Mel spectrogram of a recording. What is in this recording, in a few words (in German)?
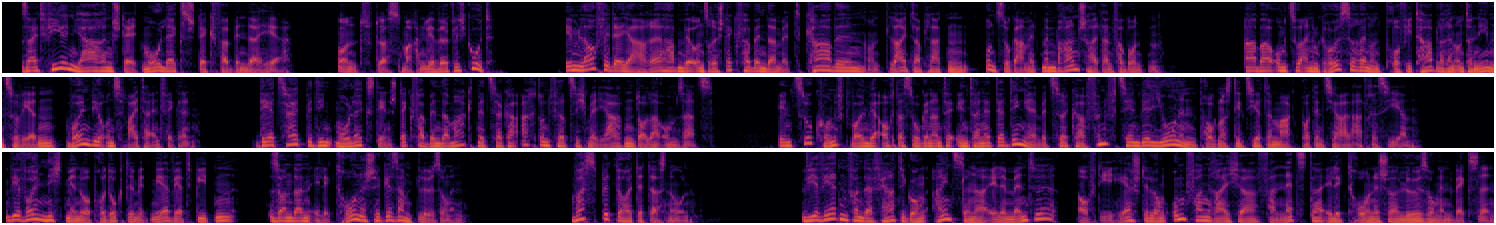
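advert, Neutral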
